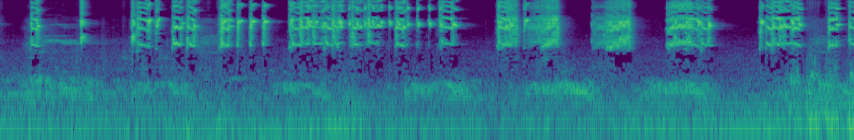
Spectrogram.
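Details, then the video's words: Ngekek-style singing by lovebirds kept in a mini zoo, morning: long shrill, grating chatter bursts lasting up to a second, repeated with short silent breaks throughout. "Lovebird ngekek lovebird singing in mini zoo"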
